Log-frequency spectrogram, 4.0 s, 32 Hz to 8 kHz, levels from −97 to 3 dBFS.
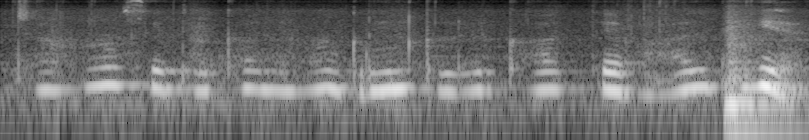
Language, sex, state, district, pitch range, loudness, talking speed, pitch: Hindi, female, Bihar, Patna, 230-245 Hz, -22 LUFS, 135 wpm, 235 Hz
